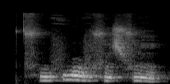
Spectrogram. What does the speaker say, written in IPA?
t͡sʰ u f w o v sʷ æ̃ ʃ sʷ ẽ

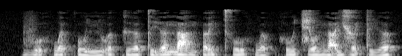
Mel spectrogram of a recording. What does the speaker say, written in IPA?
v ṵ˧˨ h w ə˦˥ t̚ ʔ u˨˩ ɲ ṵ˧˥ ə̯ k ɨ˧ ə̯ t̪ ḭ˧˥ ə̯ n a˧ n ʔ ə̰˧˥ j t̪ʰ u˨˩ h w ə˨˩ p̚ h u˨˦ t͡ɕ o˨˦ n a̰˧˥ j ɣ ə̰˧˨ j t̪ i˨˦ ə̯

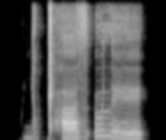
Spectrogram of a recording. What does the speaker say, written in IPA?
ɟ ṳ ǁʰ a z ʔ ɵ l e

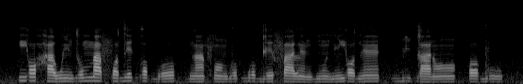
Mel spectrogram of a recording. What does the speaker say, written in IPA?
j ɔ˧ h a˨ w ĩ˨ d o˨˦ m a˦˨ f ɔ˨˦ d e˦ ɡ ɔ˦˨ ɡ͡b o˨˦ | ɡ ã˨ f ɔ̃˨ ɡ o˨˦ ɡ͡b o˦˨ ɡ e˨˦ f a˧ l ɛ̃˨ ɡ͡b ũ˨ d ĩ˨˦ j ɔ˧ d ɛ̃˦ | ɡ͡b i˧ ɡ a˨ ɾ ɔ̃˧ | ɔ˨ ɡ u˨

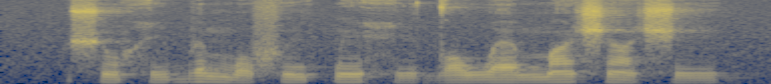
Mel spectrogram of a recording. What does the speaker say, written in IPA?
ʃ ũ˨ h i˨˦ b e˦˨ m o˨ f ĩ˧ k͡p ĩ˧ h i˨ d ɔ˧ w ɛ˧ m ã˦ ʃ ã˦˨ ʃ i˧

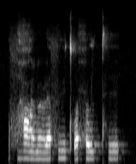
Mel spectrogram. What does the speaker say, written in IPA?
f a̤ ʕ ɐ̃ ɳ õ ɭ ɐ f ʉ tʼ o ħ u lʲ t̪ʰ ɨ

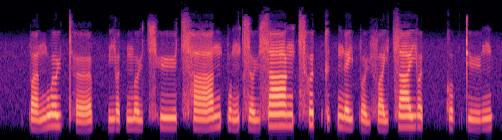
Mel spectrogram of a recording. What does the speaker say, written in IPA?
p ɐ˨˥ n w ɵ˥ ɥ t̪ʰ œː˨˥ p̚ | j ɵ˨ t̚ m ɵ˨˩ ɥ t͡sʰ yː˨ t͡sʰ aː˨˥ n p ʊ˨˥ ŋ t͡s ɵ˨ ɥ s aː˥ ŋ t͡sʰ ɵ˥ t̚ k ɪ˨˥ k̚ n̪ e˨˧ j p ɵ˨˩ ɥ f ɐ˨˧ j t͡s aː˥ j ɵ˨˥ t̚ | k ʊ˨ k̚ t̪ yː˨˧ ŋ

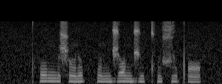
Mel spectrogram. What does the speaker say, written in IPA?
pʰ o ŋ ɪ ʂ õ ɾ ʊ pː õ n d͡ʒ ɔ n d͡ʒ ʉ tʰ u ɕ ʊ pʼ ɔ̃

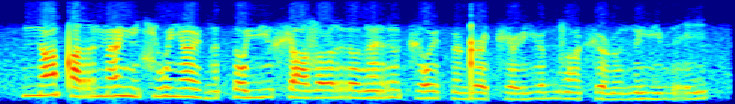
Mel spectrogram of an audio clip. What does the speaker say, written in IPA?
n ũ tˤ ə˞ r m œ̃ vʲ ə̃ ɕ u j œ̃ y̯ ɡ ə̃ θ o vʲ u ʃ ə˞ zˤ u r o ð ə̃ r ũ t͡ʃ o y̯ θ œ̃ ɖ ə˞ t͡ʃ ə˞ y̯ j ʉ m zˤ ũ ʃ ɵ ɳ ũ n ũ vʲ ə˞ m r i

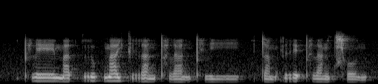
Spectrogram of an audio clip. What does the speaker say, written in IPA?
pʰ l eː˥˩ m a˥˩ t̚ p r u˥˩ k̚ m a˥˩ j k r a˧ n pʰ l a˩˦ n pʰ l iː˧ | t a˩˦ m k r e˥˩ ʔ pʰ l a˦˥ ŋ t͡ɕʰ o˨˩ n

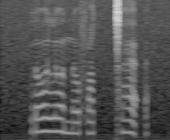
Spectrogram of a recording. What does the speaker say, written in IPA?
ɾ ɔ l ɔ n ɔ f ɔ tˤ ɡ͡ǀ a ʔ

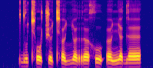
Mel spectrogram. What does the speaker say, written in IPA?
d u˥ cʰ o˧˩ t͡ʃ ø˧˩ cʰ œ˧˩ ʎ œ˧˩ r œ˧˩ x u˥˧ ʔ œ˧˩ ɲ ɛ˧ ɡ ɛ˧

